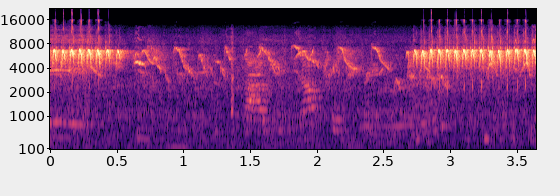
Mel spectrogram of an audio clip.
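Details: A Java sparrow in the late afternoon gives its odd, fast, high, buzzy "trrrr" trill, then a run of thin, sweeping whistled notes, and finishes with the rapid trill again.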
